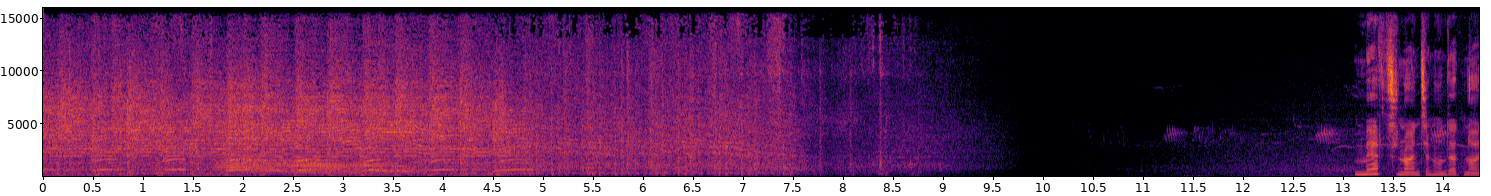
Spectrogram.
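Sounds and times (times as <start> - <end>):
train rolling on rails near Kittsee crossing the East-West border: 0.1 - 8.8
speech: 13.2 - 14.3.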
